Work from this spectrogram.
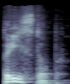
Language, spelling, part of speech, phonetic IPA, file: Russian, приступ, noun, [ˈprʲistʊp], Ru-приступ.ogg
- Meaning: 1. assault, onset, onslaught, storm 2. fit, attack 3. access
